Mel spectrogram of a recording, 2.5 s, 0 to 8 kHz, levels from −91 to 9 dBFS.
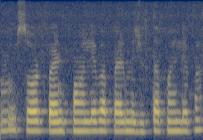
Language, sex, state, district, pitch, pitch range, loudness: Bhojpuri, female, Bihar, East Champaran, 205 Hz, 200-210 Hz, -17 LUFS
